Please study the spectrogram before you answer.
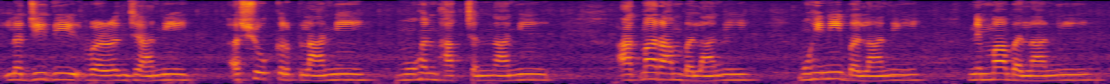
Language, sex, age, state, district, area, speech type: Sindhi, female, 45-60, Uttar Pradesh, Lucknow, rural, spontaneous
